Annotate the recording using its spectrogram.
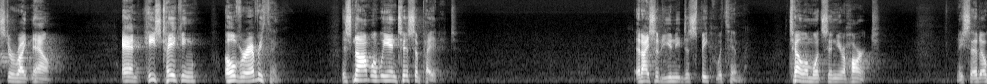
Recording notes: live from Neuma Church in Melbourne, Australia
